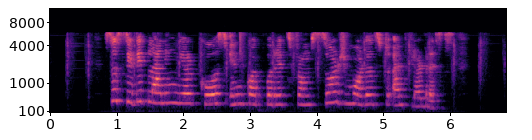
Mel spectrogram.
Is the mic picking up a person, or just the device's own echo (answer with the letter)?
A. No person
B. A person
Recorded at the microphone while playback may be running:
B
